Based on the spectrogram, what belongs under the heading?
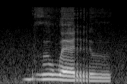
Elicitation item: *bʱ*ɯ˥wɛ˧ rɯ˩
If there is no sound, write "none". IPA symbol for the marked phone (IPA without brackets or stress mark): bʱ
